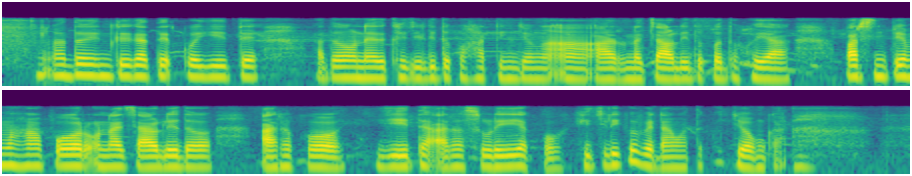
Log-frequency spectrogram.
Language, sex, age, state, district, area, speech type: Santali, female, 30-45, West Bengal, Jhargram, rural, spontaneous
